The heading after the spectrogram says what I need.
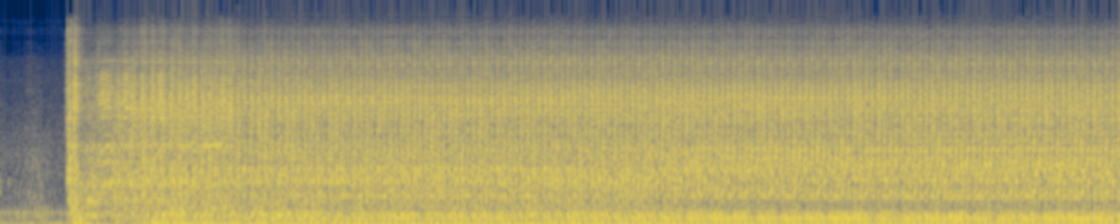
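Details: Boat diesel engine after a month of repairs following heavy smoke on startup; catches right away and settles into an even, steady idle, the old constant rattle in neutral now gone; best it has sounded, running healthy.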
